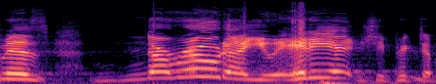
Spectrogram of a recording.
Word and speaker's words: Neruda: looking for and she said his name is Neruda you idiot she picked up a stapler and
